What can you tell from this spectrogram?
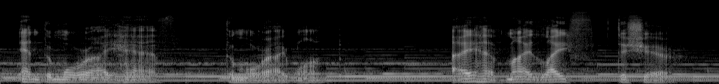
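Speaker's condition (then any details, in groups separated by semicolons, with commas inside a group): ALS (Lou Gehrig's disease); over 10 years since diagnosis, initial prognosis 2 to 5 years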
